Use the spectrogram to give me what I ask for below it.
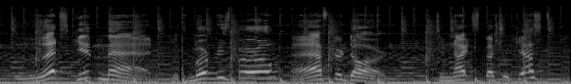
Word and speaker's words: Murfreesboro: how it's pronounced. That's a place. Murfreesboro.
